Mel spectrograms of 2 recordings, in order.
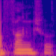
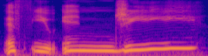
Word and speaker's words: feng shui: Can you spell Feng Shui? Can you spell that real quick? Feng, Fung. Shui. I guess we're saying it wrong because it's Shway. It's Fengshui. Not even close.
